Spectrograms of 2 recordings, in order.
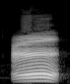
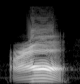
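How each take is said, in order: First: Part of the sound goes through the nose. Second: The sound comes out fully through the mouth. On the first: The speaker calls it wrong. "kalau ada sebagian masuk ke rongga hidung, bunyinya seperti ini" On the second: The speaker calls it right. "full semuanya ke rongga mulut, lalu keluar mulut, bunyinya begini"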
